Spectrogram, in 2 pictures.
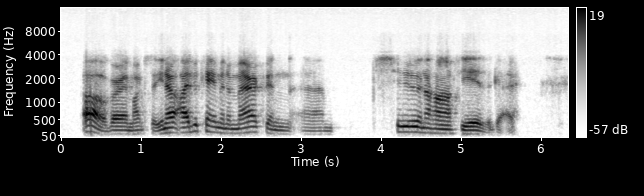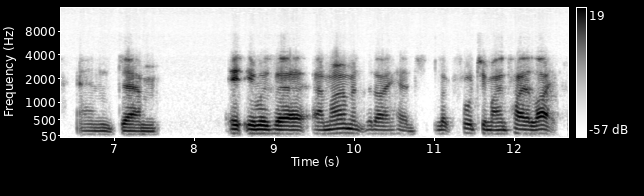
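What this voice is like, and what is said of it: English accent, not American. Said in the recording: “People can pick up on your accent and know that's not an American accent. You were born in England”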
